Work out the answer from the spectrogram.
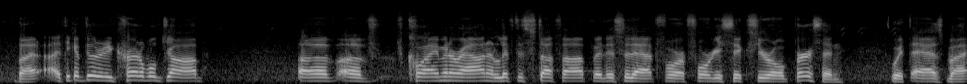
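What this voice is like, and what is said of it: Stuffed-up, congested voice. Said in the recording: “I sound a little stuffed up. That's the allergies.”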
